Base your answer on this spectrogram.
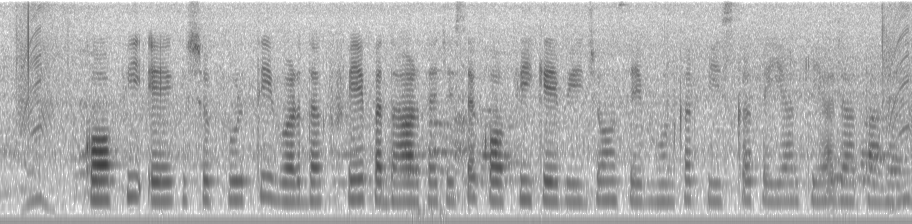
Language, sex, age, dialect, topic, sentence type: Hindi, male, 25-30, Hindustani Malvi Khadi Boli, agriculture, statement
